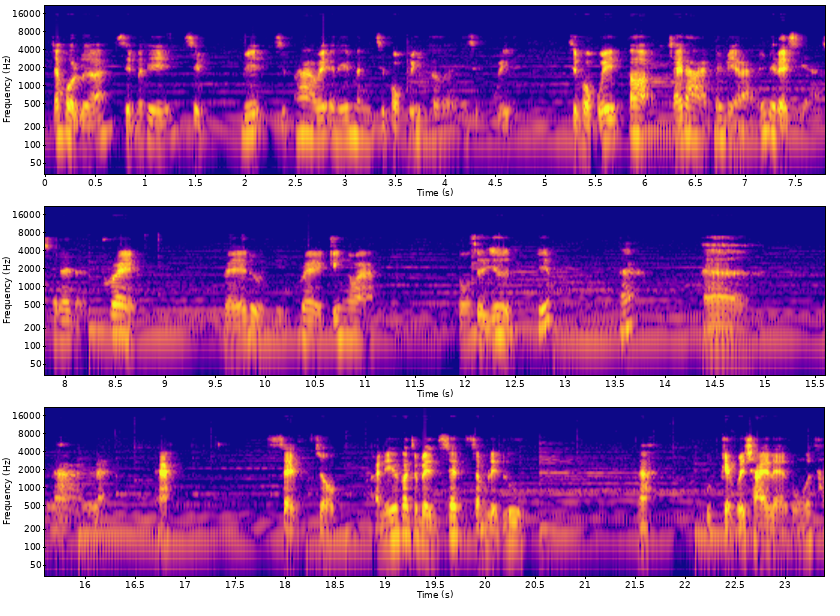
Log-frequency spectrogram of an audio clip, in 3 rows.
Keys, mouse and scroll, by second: 8.7 click, 9.5 click, 18.0 click.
